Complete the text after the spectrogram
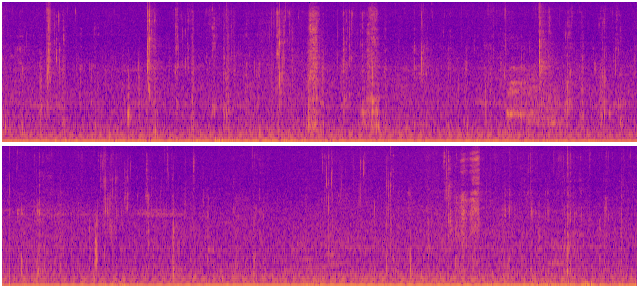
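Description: Fish flesh crackles and tears under fingers.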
